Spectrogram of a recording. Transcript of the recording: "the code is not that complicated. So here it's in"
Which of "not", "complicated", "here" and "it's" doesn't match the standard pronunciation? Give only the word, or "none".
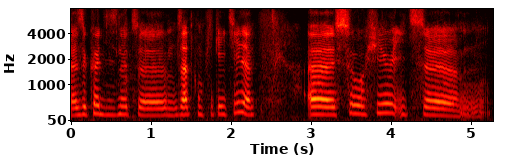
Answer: complicated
